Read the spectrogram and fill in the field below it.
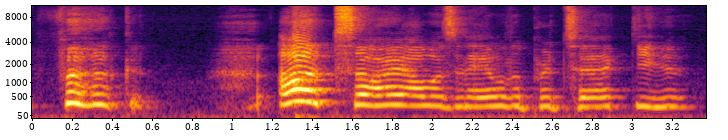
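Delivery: put-on apologetic girl. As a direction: apologize for failing. Character voiced high.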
